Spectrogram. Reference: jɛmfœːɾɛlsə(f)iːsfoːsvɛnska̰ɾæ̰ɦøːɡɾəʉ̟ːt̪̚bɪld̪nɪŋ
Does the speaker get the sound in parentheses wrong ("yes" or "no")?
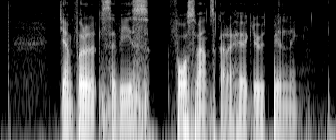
yes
